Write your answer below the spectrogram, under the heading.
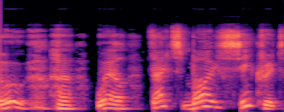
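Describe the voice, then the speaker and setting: At a middle pitch, the speaker puts on a character voice. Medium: read story. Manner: stammering, hesitant.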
